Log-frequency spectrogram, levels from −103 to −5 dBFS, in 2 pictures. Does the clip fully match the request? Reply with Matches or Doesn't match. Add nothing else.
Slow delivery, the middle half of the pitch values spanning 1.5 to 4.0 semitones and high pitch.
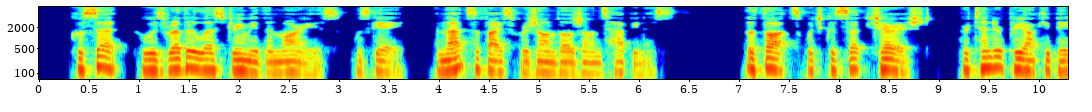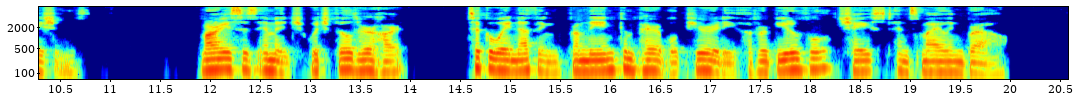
Doesn't match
